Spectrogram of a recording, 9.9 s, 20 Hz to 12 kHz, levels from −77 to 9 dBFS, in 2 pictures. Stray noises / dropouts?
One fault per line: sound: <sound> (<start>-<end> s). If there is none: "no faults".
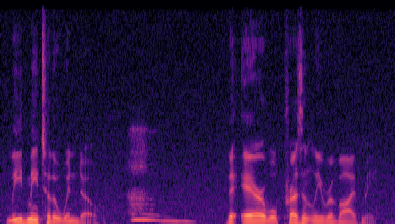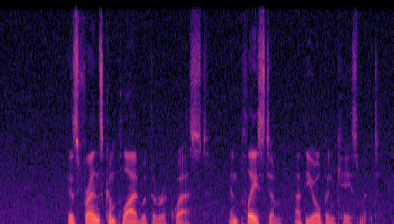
sound: sigh (1.6-2.5 s)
